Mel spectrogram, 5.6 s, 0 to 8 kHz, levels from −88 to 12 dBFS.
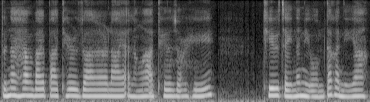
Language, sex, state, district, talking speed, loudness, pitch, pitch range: Mizo, female, Mizoram, Aizawl, 245 wpm, -14 LUFS, 185 Hz, 180-195 Hz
